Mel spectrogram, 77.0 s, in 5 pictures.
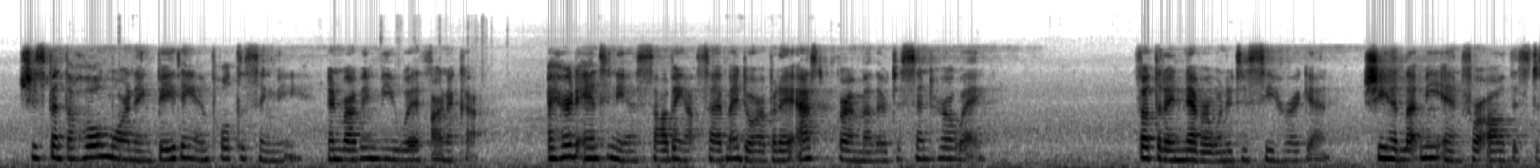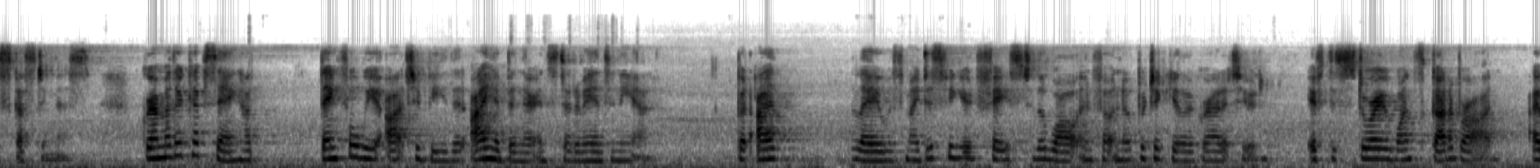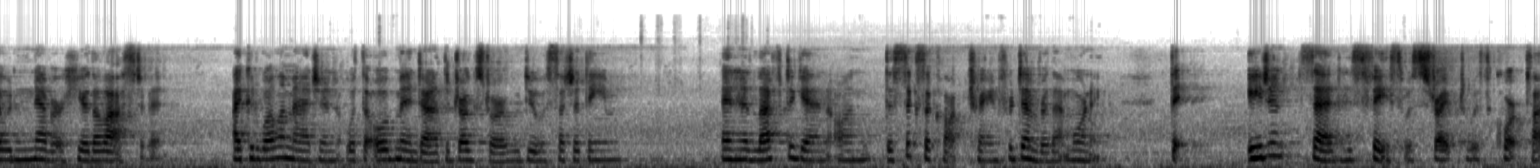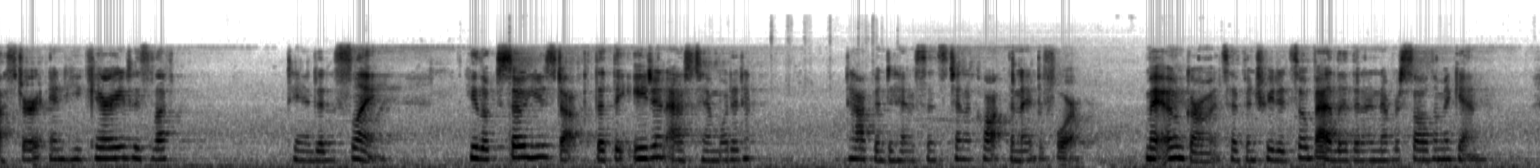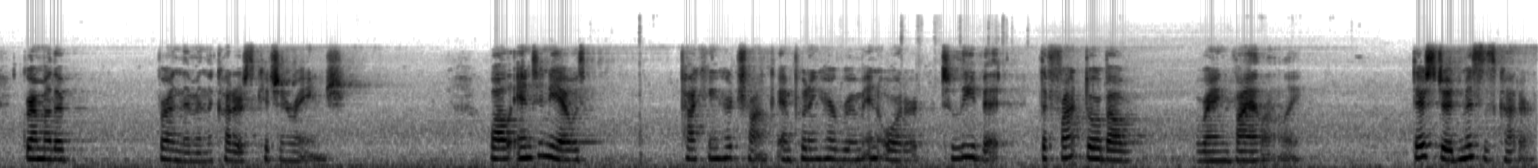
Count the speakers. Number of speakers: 1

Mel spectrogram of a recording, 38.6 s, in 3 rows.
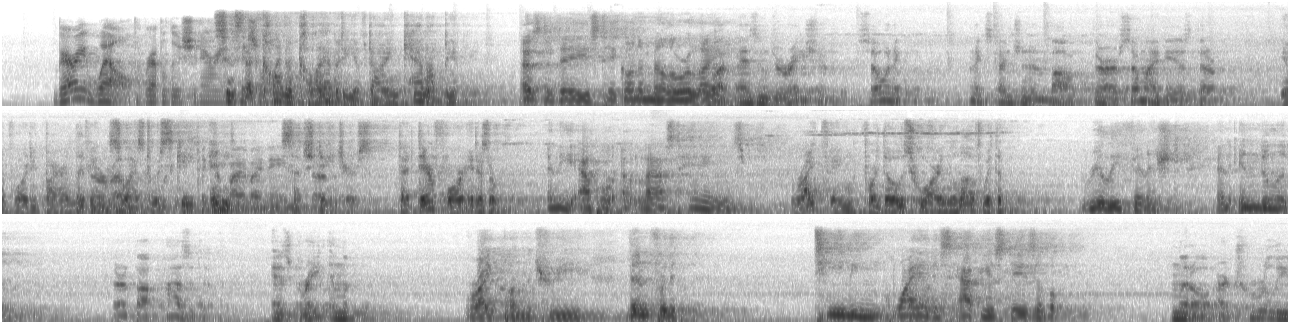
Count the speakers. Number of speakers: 4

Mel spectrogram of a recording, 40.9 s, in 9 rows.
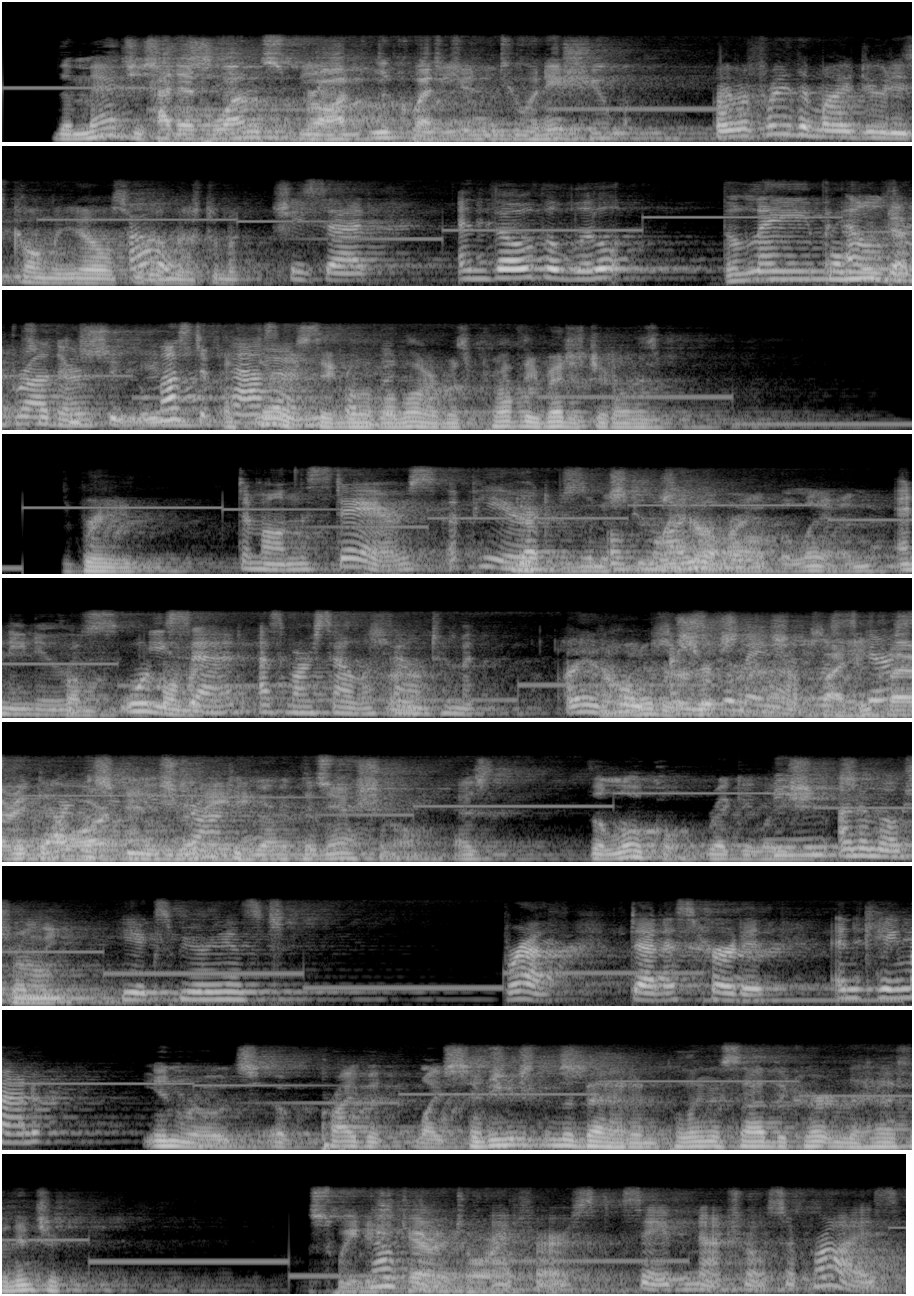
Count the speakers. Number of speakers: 7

